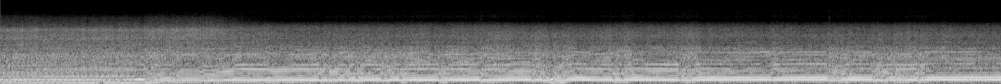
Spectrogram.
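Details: Kawasaki 1100 triple two-stroke jetski engine in aluminium mini jet boat, rebuilt for more compression, petcock removed: high steady wail dips and stumbles under wide-open throttle with pinging or pre-detonation; breaking up, owner suspects fuel supply or cylinder head squish.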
